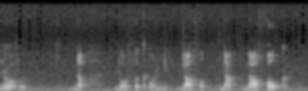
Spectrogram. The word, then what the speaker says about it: Norfolk: Norfolk. It's Norfolk. Norfolk. Yeah. Okay. You're from here. You know how to pronounce it.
